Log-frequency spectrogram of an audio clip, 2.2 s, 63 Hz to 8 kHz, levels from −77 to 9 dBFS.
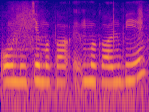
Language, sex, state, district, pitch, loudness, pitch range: Hindi, female, Uttar Pradesh, Shamli, 235 Hz, -15 LUFS, 230-240 Hz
